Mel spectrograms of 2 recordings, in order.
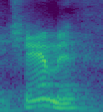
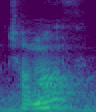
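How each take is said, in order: First: "Chamath" with a flat A and no L; mispronunciation. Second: "Chamath" with an L before the th; pronunciation attempt. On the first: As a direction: say "Chamath" as "CHAM-ith". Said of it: "say I'm doing it wrong". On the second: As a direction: say "Chamath" as "cha-MALTH", softly. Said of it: "tried to learn how to pronounce". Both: Shown as a demonstration.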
